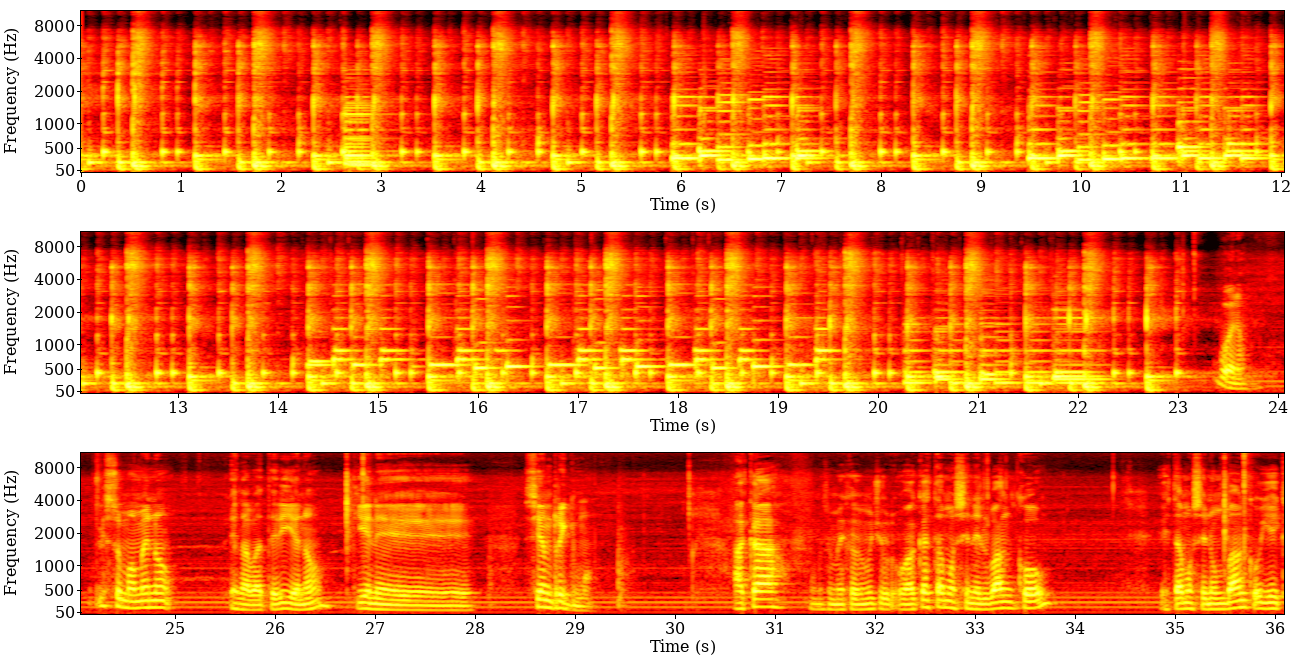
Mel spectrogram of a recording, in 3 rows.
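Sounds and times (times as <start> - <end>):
drum machine rhythm: 0.0 - 23.4
piano-like keyboard notes: 2.6 - 3.3, 5.9 - 7.9, 9.5 - 12.0, 14.3 - 22.4.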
